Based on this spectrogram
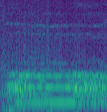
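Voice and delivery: subdued, drawn-out fake "oh" wail; mock crying wail. Shown as a demonstration. Preacher showing a cheaper hired mourner, restrained mock wail. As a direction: give a modest, held mourning moan. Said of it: "Kalau nangisnya".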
